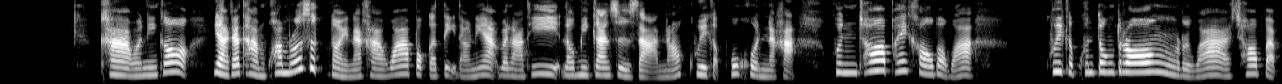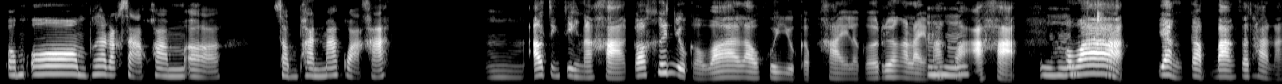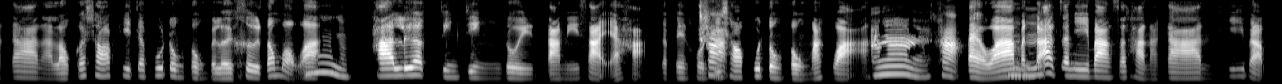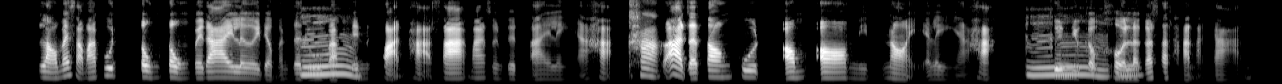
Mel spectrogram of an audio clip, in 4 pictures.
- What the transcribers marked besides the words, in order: none
- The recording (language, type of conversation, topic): Thai, podcast, เวลาถูกให้ข้อสังเกต คุณชอบให้คนพูดตรงๆ หรือพูดอ้อมๆ มากกว่ากัน?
